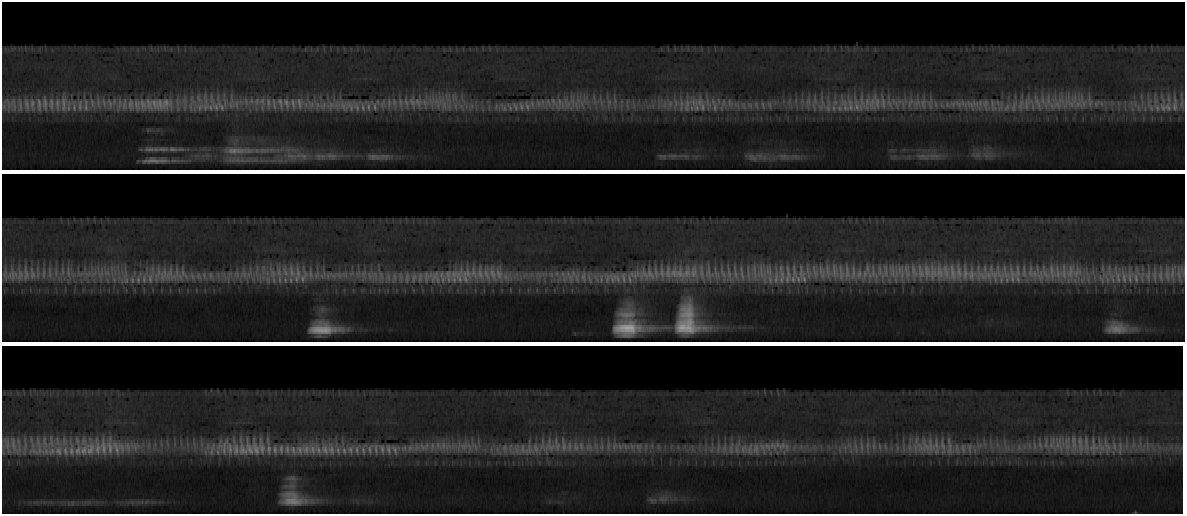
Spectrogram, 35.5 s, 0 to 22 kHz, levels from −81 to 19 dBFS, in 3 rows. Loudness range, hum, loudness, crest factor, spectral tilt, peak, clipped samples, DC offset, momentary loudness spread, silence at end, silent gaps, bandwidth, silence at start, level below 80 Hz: 14 LU; none; -38 LUFS; 28 dB; 4 dB/octave; -12 dBFS; under 0.1%; under 0.1%; 10 LU; 0 s; none; 16.5 kHz; 0 s; under -90 dBFS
